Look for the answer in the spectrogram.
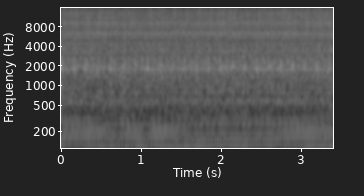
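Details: Mini engine at idle, after timing chain, tensioner and piston rings were replaced: light rapid tapping at about three per second on a slightly uneven idle with a faint miss. The tap disappears above 1200 rpm; cause unclear.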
